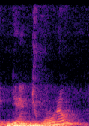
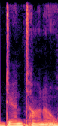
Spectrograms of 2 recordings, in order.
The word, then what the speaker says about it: D'Antuono: And when you went outside, you learned that he had come and his friend, is it Ricky D'Antuono? How do you pronounce the name? It's Ricky D'Antano.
